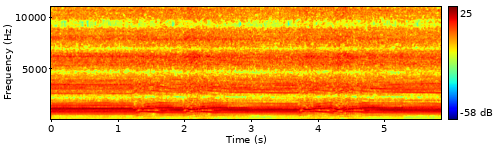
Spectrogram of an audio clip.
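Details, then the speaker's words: Vintage Craftsman chainsaw 358.355160 after a fuel line repair, started on choke: a high, screaming two-stroke note held with brief dips; idle far too fast, owner suspects an air leak and plans carburetor adjustment. "but it sounds like it's got a air leak somewhere because it's got a really high rpm sometimes that's an indicator of uh apparently we'll see if we can get this to start again"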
